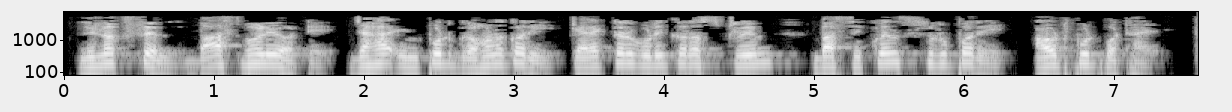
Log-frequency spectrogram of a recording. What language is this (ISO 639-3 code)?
ori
